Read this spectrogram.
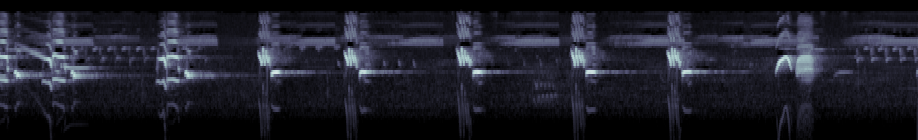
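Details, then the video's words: Northern mockingbird repeating a short phrase, a sharp note followed by a flat whistle, about every second, eight or so times, after an opening of varied chirps; faint high tone behind. "Masteran Burung Kicau Mockingbird Gacor - Mockingbird Bird Sound"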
